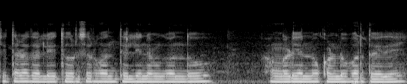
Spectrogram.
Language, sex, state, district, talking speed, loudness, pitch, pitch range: Kannada, male, Karnataka, Bidar, 130 wpm, -13 LUFS, 130 Hz, 125-130 Hz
